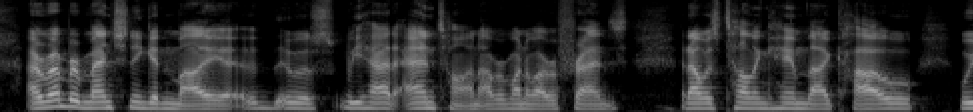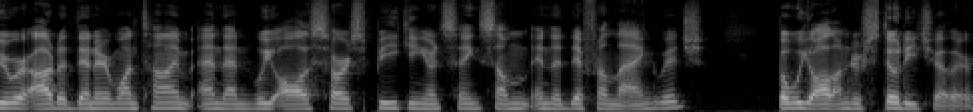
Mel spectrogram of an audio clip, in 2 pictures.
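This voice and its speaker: A man with a Pakistani accent, fairly high-pitched, talking very fast in a flat monotone, on a very clean recording with a silent background. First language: Urdu. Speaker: podcast host. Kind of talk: casual chat. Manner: halting.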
